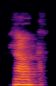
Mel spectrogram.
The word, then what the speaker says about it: Jacques: Do I say Jacques or Yakus? Jacques. Yeah, okay.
